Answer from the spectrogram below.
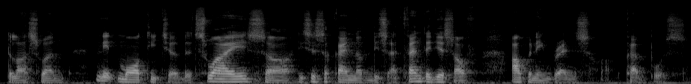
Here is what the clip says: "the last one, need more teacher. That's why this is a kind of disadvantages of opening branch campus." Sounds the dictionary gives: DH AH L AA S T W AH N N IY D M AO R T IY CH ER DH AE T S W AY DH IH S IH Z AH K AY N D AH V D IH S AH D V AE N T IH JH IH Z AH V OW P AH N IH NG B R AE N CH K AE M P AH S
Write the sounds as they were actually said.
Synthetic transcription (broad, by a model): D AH L AA S T W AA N N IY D M AO T IY CH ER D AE T S W AY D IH S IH S AH K AY N D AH F D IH S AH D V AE N T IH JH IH S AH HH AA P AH N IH NG B R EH N S K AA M P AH S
